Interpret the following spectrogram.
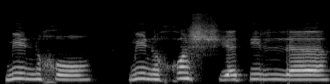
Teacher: Jangan min kha. Mulut tak muncung tak ada kena-mengena. Kha halkum. Tak ada kena dengan bibir. Benda berlaku di dalam saja. · Kha pangkal lidah naik. Dia adalah sifat yang tinggi. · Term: huruf kha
